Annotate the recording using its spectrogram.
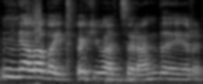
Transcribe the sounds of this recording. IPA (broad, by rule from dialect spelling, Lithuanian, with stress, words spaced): nʲɛlˠɐˈbɐɪ toːˈkʲuː ɐtʲsʲɪˈrɐndɐ ˈɪr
